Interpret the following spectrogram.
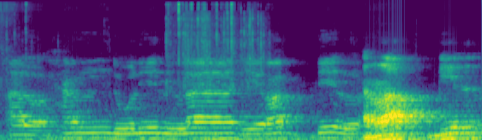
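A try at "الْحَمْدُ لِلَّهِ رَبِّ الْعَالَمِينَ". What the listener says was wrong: masih tipis itu R R R bukan rabbil rabbil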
